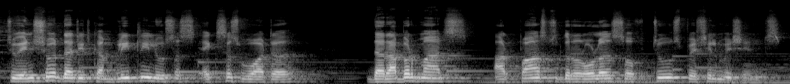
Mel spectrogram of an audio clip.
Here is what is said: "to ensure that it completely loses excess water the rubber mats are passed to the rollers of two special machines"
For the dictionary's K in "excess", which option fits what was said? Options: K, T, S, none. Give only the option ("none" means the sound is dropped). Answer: K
